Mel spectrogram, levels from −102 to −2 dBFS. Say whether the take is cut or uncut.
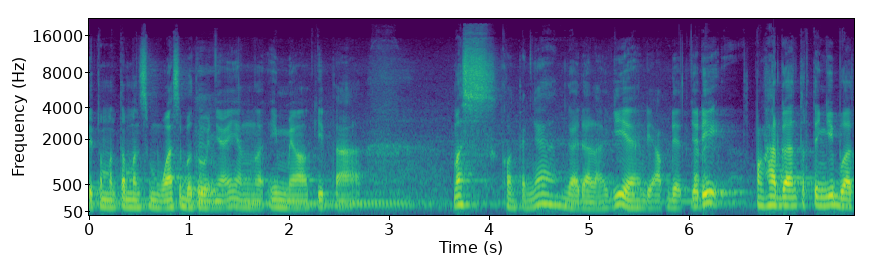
cut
